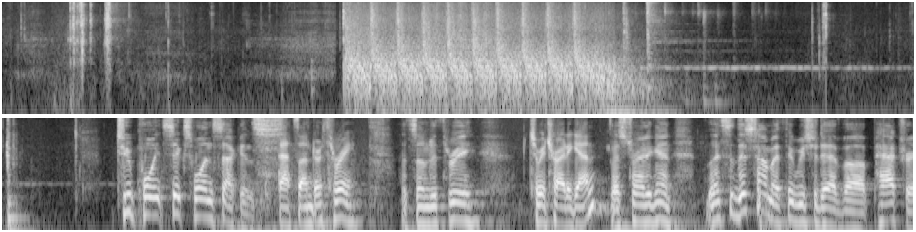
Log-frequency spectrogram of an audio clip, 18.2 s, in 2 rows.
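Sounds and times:
gun handling clicks and noises: 0.6s - 1.8s
gun firing a rapid series of loud shots: 3.4s - 6.6s
speech: 10.3s - 18.2s.

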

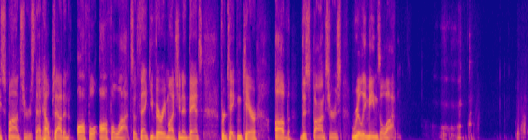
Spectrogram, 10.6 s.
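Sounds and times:
speech: 0.0s - 8.0s, 8.8s - 9.5s
sipping hot coffee: 8.8s - 10.5s.

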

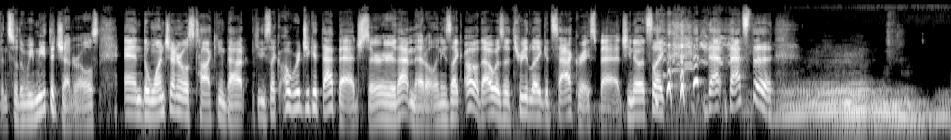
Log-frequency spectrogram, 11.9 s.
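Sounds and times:
speech: 0.0s - 10.1s
laughter: 8.2s - 9.8s
passing car rumble: 9.6s - 11.8s.

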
